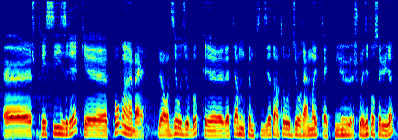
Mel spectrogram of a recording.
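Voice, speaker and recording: A man's voice: lowish voice, normal speed, few pauses, dark tone, faint music behind. A man with a Quebec French accent, casually discussing a book as a podcast co-host. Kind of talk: casual chat.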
